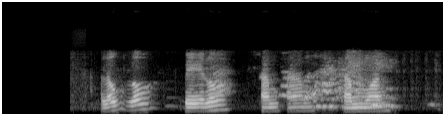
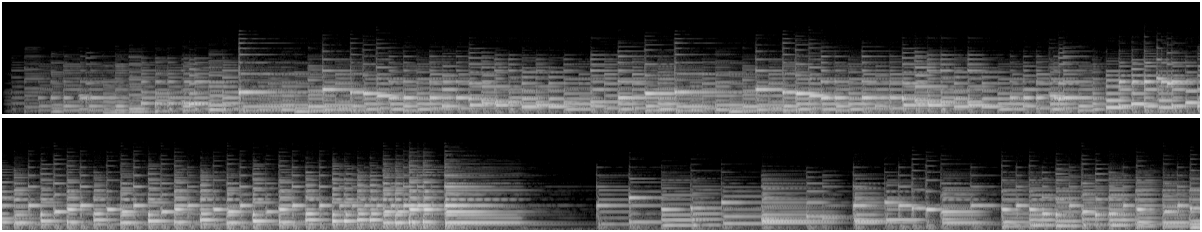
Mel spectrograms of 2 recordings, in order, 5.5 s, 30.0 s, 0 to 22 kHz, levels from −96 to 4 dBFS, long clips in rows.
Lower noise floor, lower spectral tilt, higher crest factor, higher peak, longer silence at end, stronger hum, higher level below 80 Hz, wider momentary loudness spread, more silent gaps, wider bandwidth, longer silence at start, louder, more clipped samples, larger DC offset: second, -53 dBFS vs -59 dBFS; second, -8.5 dB/octave vs -10 dB/octave; about the same, 20 dB vs 18 dB; second, -8 dBFS vs -4 dBFS; about the same, 0.1 s vs 0 s; neither; second, -80 dBFS vs -50 dBFS; about the same, 12 LU vs 10 LU; neither; second, 3.9 kHz vs 5.2 kHz; first, 1.25 s vs 0.3 s; second, -26 LUFS vs -23 LUFS; neither; neither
